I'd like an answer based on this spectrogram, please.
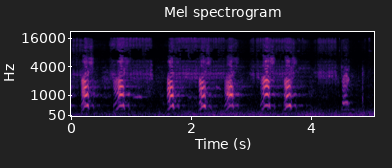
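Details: Dog in protection training, German Shepherd, Malinois or a similar working breed, gives sharp harmonic barks in an uneven series, seven to eight barks over about five seconds, against low background rumble.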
